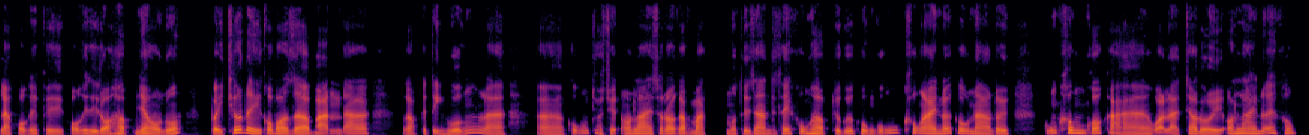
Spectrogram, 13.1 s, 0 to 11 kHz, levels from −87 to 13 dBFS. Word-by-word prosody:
là 115 - +1
có - - -2
cái 145 +1 -3
kì 115 -1 -2
có 125 - 0
cái 155 - 0
gì 135 - +2
đó 120 +1 +4
hợp 130 -1 +1
nhau, 140 -2 +3
đúng - - +2
không? - - 0 0.3
Vậy 120 - +4
trước 230 +2 +6
đây 185 -9 +3
có 165 +2 +2
bao 165 -3 +4
giờ 130 -3 +5
bạn 115 -1 +1
đã 180 0 +1 0.3
gặp 130 -3 -2
cái - - -5
tình 130 -2 -4
huống 130 - -1
là, 170 - 0 0.3
à, 125 -2 -3
cũng 200 - -6
trò 225 - -7
chuyện - - -3
online 165 -1 +1
sau 155 +1 -4
đó 180 +1 +5
gặp 150 -4 +2
mặt 135 -1 0 0.2
một 135 0 -5
thời 130 -1 -3
gian 160 -2 +1
thì 135 - -15
thấy 165 +2 +1
không 180 0 -3
hợp, 155 -4 +3
rồi - - -1
cuối 170 +2 0
cùng 140 -6 -2
cũng 220 +10 -5
không - - -4
ai 175 0 +5
nói 180 +3 +1
câu 190 -1 +1
nào, 150 -4 +1
rồi 140 0 +1 0.4
cũng 200 - -3
không 210 -2 +2
có 195 +1 +2
cả, 125 -2 -1
gọi - - +2
là, 130 0 0
trao 170 0 +2
đổi 115 -3 +1
online 185 0 +1
nữa 185 - -1
hay 215 - -1
không? 195 0 -4
150 Hz, 290 wpm, -24 LUFS, 130-180 Hz, 0.4 s, trước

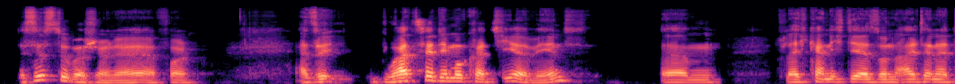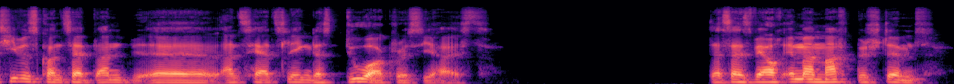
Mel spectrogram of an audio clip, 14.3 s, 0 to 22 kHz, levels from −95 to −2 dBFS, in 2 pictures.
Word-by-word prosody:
Das - - -2
ist 205 +1 +2
super 175 -11 +2
schön. 100 -4 -1
Ja, 95 - -1
ja, 100 +3 +2
ja, 95 - -3
voll. 100 +1 -5 0.7
Also, 110 +5 0 0.3
du 120 +3 -1
hattest 165 +1 +8
ja 195 - +9
Demokratie 155 -4 +2
erwähnt. 105 - +1 0.7
Ähm, 110 0 -1 0.4
vielleicht 120 +1 0
kann 130 - +3
ich 125 0 -4
dir 130 0 +4
ja 125 - +7
so 120 0 0
'n 120 -1 0
alternatives 125 +2 -1
Konzept 110 -3 -1
an 110 -1 -5
äh, 100 -1 -1
ans 100 0 -7
Herz 105 0 -3
legen, 115 -2 -5
das 100 0 -6
Do-ocracy 95 -9 0
heißt. - - -10 1.6
Das - - -4
heißt, 110 -2 0
wer 115 -1 +4
auch 115 - -1
immer 125 -2 +2
macht, 120 0 -1
bestimmt. 105 -5 -5
115 Hz, 165 wpm, -23 LUFS, 105-125 Hz, 1.6 s, ja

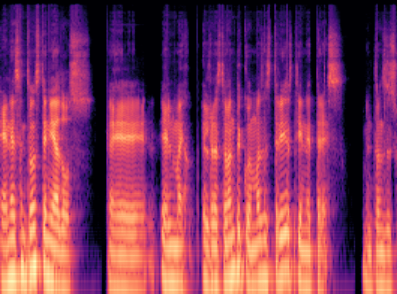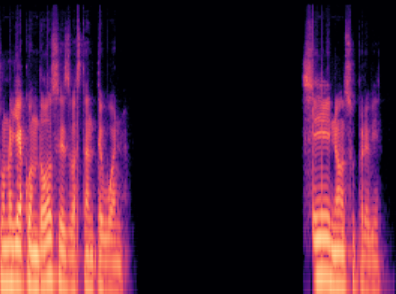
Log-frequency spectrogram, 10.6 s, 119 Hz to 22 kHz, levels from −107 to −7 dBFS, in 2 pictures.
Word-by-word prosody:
En 145 +2 +4
ese 160 +1 +4
entonces 180 +3 +4
tenía 155 -7 +7
2, 120 0 -5 0.2
eh, 120 -2 0
el 145 -5 +2
mejo 135 -1 -2
el 140 -4 -2
restaurante 150 +7 +3
con 145 -5 -1
más 145 +2 0
estrellas 160 +3 +1
tiene 135 -8 0
3 120 -4 -6 0.2
Entonces, 125 -3 -5
1 140 0 -1
ya 140 -1 +2
con 130 -4 0
2 150 +3 -2
es 125 -3 -4
bastante 115 0 -7
bueno. 105 -3 -10 2.3
Sí, 160 0 -1
no, 125 -2 -1
súper 120 -3 -12
bien. 105 -1 -16
135 Hz, 155 wpm, -22 LUFS, 120-155 Hz, 2.3 s, tenía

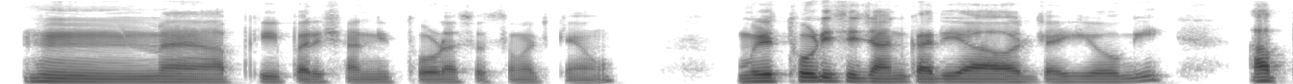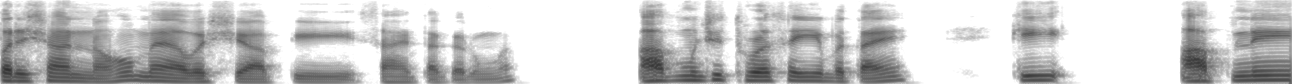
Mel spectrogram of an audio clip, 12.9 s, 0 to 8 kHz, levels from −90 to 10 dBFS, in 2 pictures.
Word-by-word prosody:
हम्म, 105 -4 -2
मैं 95 -1 -2
आपकी 90 +1 -7
परेशानी 90 0 -6
थोड़ा-सा 90 0 -7
समझ 85 0 -13
गया 80 +1 -11
हूँ। 80 - -13 0.7
मुझे 115 +2 +4
थोड़ी-सी 125 -2 +4
जानकारियाँ 100 -1 +1
और 95 0 -1
चाहिए 95 +2 -7
होगी, 105 +10 -6 0.5
आप 130 0 +3
परेशान 130 0 +5
ना 110 -3 -2
हों 140 +8 -1
मैं 135 -4 +2
अवश्य 105 -1 +1
आपकी 95 -1 -4
सहायता 95 -2 -7
करूँगा। 90 +2 -10 0.7
आप 140 - +6
मुझे 155 +2 +1
थोड़ा-सा 140 0 +4
ये 135 -1 +2
बताएँ 110 +6 +1 0.6
कि, 155 +1 +2 0.6
आपने 150 +2 +5
105 Hz, 140 wpm, -22 LUFS, 95-130 Hz, 0.7 s, आप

